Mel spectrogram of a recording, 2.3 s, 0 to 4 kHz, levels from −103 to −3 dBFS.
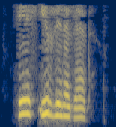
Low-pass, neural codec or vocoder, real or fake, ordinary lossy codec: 3.6 kHz; none; real; MP3, 16 kbps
